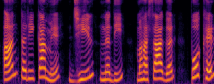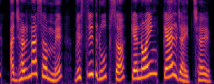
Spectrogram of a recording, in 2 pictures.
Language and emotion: Maithili, neutral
